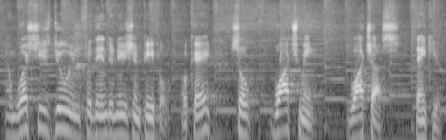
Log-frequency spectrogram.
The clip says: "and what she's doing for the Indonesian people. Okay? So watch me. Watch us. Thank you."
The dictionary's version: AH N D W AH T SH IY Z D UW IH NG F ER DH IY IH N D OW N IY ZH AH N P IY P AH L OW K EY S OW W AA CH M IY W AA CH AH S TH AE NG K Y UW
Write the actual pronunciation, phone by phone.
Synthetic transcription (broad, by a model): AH N W AH T SH IY Z D UW IH NG F ER DH IY IH N D OW N IY ZH AH N P IY P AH L OW K EY S OW W AA CH M IY W AA CH AH S TH AE NG K Y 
